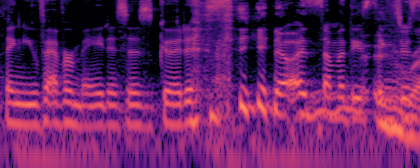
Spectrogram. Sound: laughs

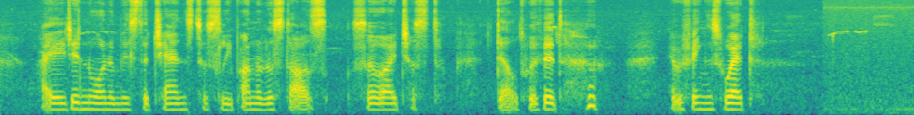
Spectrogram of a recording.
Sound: laughs

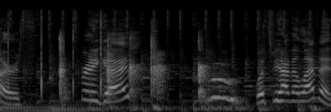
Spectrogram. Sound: applause

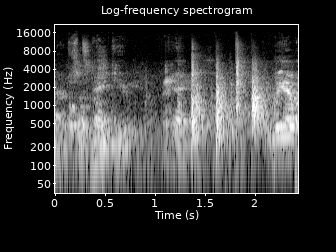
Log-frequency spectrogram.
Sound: clapping

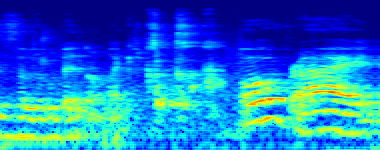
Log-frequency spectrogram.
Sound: gagging

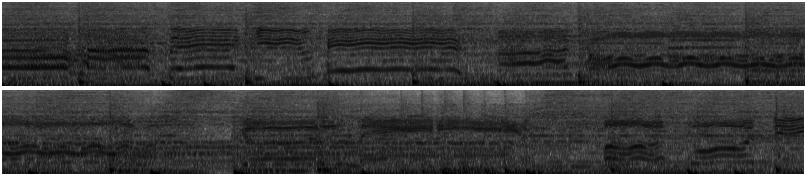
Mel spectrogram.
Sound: ahhhhh

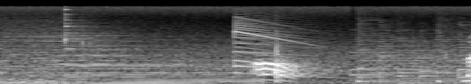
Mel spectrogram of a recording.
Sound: success music; failure sound

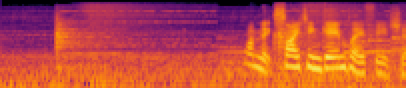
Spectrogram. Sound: crystal shatters

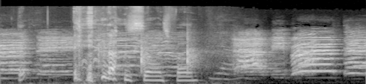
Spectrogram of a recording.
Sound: both laughing

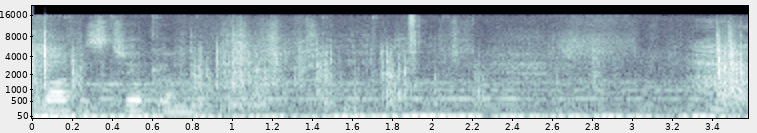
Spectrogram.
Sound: papers rustle; emma exhales

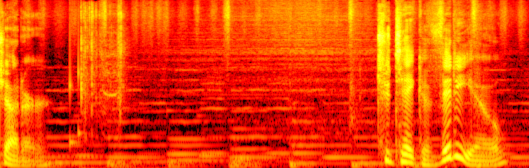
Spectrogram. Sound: camera snap

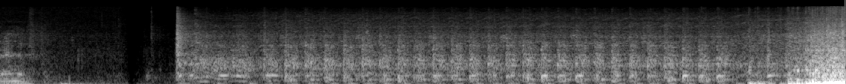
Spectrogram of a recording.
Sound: car engine turning over

